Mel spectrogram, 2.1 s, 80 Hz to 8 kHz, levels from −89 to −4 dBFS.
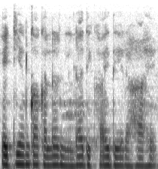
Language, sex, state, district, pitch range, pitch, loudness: Hindi, female, Uttar Pradesh, Jyotiba Phule Nagar, 140-155 Hz, 150 Hz, -21 LUFS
